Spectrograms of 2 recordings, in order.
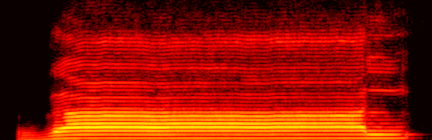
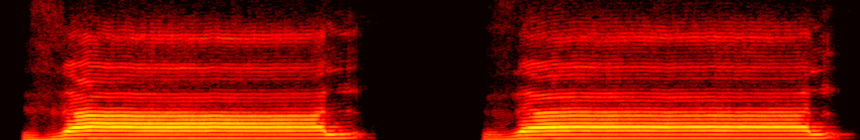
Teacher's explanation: জিব্বার আগা, সামনের উপরে দুই দাঁতের আগা এর সাথে লাগাবো, লাগিয়ে আমরা উচ্চারণ করব নরম সুরে।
